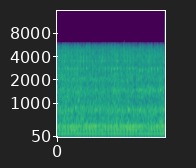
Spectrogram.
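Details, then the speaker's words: Briggs and Stratton ReadyStart small engine with brand new muffler, just after cold start at about 28°F: fast even putter at steady idle, no misses, knocks or hunting; smooth and healthy. "you have it smooth and Flawless rich and Strat for you check out the brand new muffler"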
